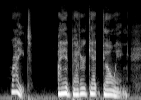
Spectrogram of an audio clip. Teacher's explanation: The word right with a falling tone acts as a signal.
